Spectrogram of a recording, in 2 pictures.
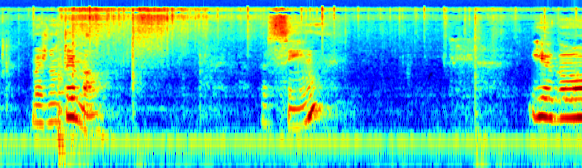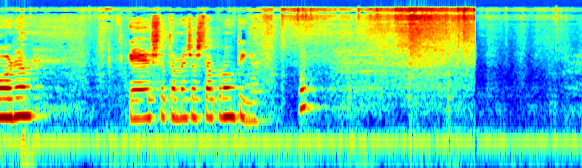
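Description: Pancakes sizzle softly in a frying pan.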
